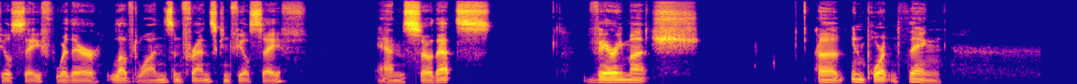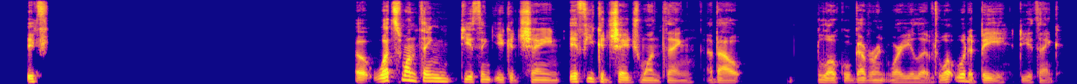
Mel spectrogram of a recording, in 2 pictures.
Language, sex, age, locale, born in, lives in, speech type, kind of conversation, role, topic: English, male, 25-29, en-US, United States, United States, conversation, unstructured, none, What do you like most about your local government?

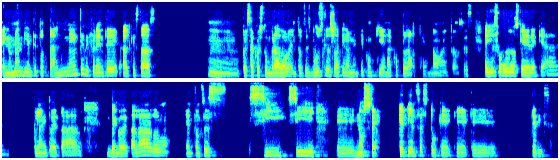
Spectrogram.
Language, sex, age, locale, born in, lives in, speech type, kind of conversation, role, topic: Spanish, male, 25-29, es-MX, Mexico, Mexico, conversation, podcast, guest, ¿Cómo sueles empezar una charla con gente nueva?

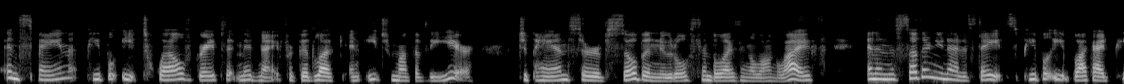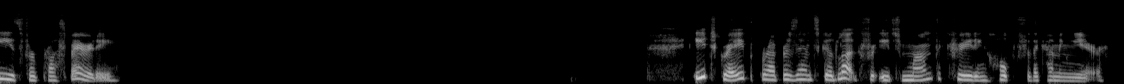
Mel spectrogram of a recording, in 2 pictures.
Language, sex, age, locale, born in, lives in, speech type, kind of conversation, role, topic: English, female, 25-29, en-US, United States, United States, read, expert-assistant, expert, How do different cultures celebrate the new year?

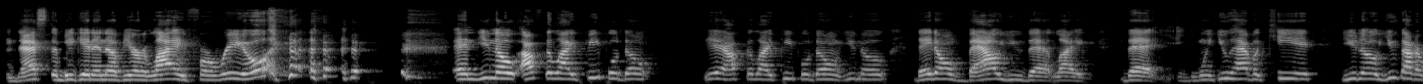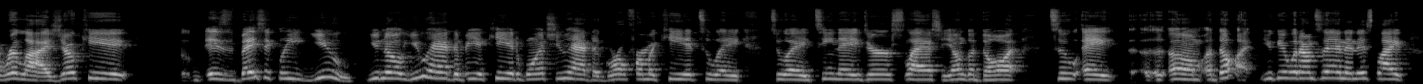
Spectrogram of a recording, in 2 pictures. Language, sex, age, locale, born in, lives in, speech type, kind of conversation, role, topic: English, female, 30-34, en-US, United States, United States, conversation, unstructured, none, What is one thing that always makes you smile?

